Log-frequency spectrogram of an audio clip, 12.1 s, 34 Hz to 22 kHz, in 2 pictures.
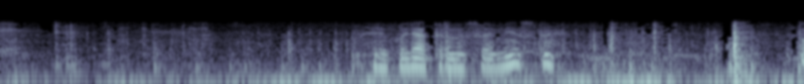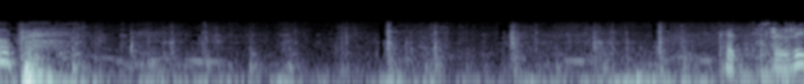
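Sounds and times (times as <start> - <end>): plastic clicks and knocks: 0.3 - 12.0.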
